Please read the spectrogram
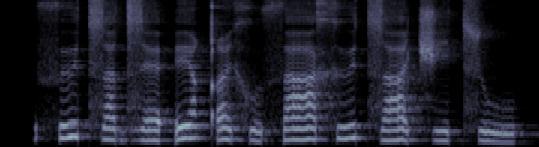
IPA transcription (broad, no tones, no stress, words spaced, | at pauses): θɨt͡sad͡zɛ ʔeqʼixu θa xɨ t͡sat͡ʃi t͡su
